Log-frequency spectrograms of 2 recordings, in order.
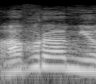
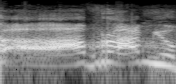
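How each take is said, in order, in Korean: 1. 이름을 차분하게, 다급함 없이 부릅니다. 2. 이름을 절박하고 다급하게 외칩니다. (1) "이렇게 부르진 않았을 거예요" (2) "막 이렇게 불렀을 겁니다. 굉장히 절박하고 간절하게"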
